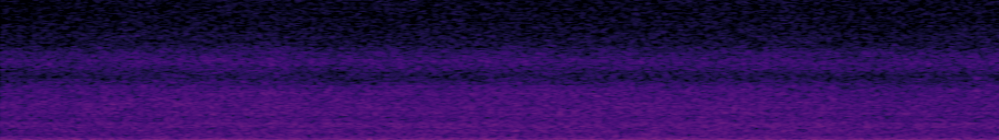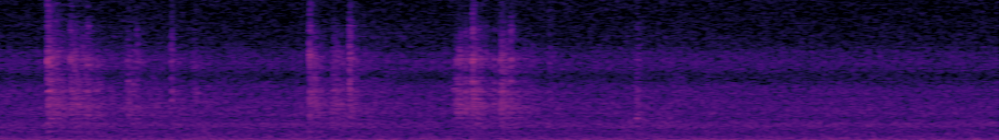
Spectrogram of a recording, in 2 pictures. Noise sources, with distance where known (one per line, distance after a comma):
background noise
